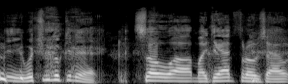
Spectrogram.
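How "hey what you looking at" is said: put-on New York accent, done for show. Joining in after another speaker mentions doing the New York thing: put-on New York accent. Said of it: "I was doing the New York thing".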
